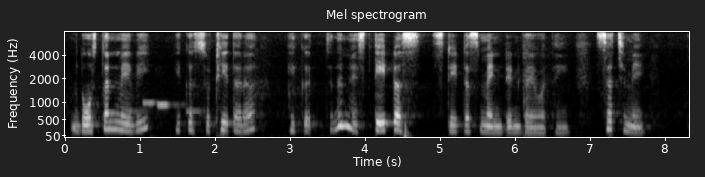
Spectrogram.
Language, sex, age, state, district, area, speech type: Sindhi, female, 45-60, Maharashtra, Thane, urban, spontaneous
